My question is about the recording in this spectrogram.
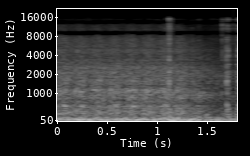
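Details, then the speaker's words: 2014 Renault Master diesel van cranks but won't start: steady cranking drone that never fires. Rail pressure reads about 10 against roughly 300 bar needed, no fault codes. Cause was a burnt-out low-pressure fuel pump wiring connector, fixed with a new pump and loom repair. "and what it should be to start up, these really want to be anywhere around about the 300 bar area to actually fire up, but see, this is what it wants to have and this is what it's got. But as we crank it over, you see there's nothing there at"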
